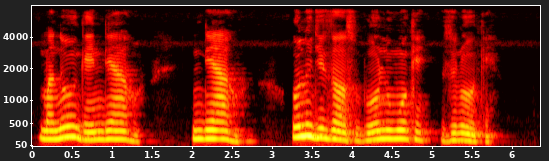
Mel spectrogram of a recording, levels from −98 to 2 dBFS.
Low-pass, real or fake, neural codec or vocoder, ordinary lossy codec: 7.2 kHz; real; none; none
